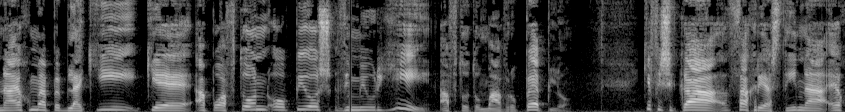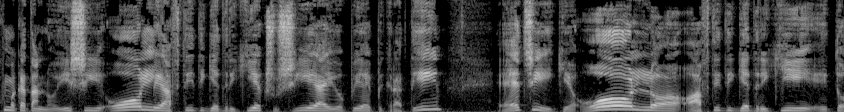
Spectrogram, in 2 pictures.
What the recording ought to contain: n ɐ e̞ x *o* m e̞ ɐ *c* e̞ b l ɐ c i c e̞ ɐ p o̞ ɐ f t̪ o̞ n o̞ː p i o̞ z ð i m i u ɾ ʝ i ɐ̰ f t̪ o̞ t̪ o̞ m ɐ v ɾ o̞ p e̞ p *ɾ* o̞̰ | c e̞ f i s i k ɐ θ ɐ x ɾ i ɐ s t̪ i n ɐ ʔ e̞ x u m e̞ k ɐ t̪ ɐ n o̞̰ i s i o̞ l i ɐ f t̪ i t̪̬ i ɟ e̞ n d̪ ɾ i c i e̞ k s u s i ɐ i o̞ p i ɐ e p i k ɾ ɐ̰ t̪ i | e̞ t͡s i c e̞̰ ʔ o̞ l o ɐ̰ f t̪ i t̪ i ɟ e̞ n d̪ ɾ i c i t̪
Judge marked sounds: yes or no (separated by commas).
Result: no, no, no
